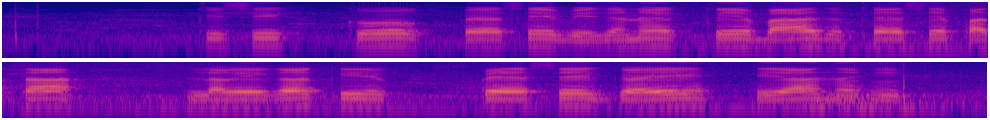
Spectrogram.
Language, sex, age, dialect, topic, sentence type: Hindi, male, 46-50, Kanauji Braj Bhasha, banking, question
